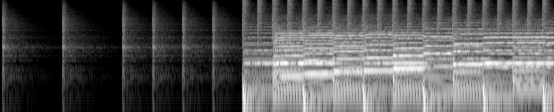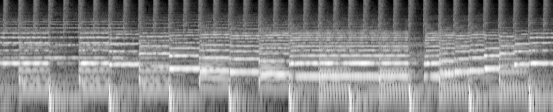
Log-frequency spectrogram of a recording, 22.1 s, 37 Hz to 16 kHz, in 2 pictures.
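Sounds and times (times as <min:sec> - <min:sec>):
saxophone playing an A scale: 0:04.9 - 0:22.1.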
